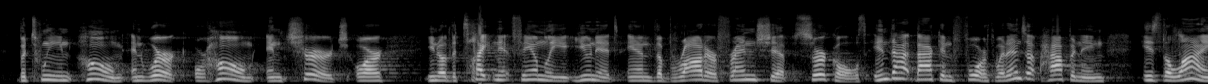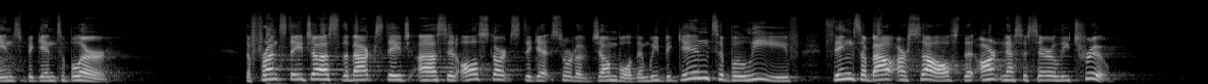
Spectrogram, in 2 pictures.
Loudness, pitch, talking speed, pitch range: -23 LUFS, 200 Hz, 155 wpm, 175-225 Hz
